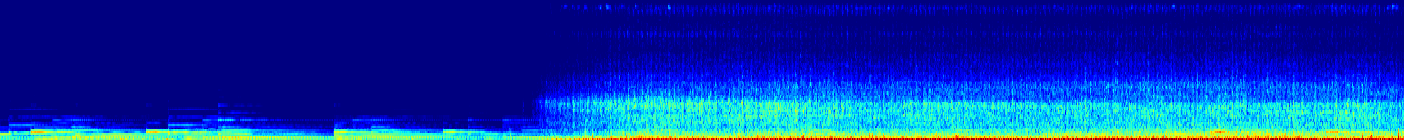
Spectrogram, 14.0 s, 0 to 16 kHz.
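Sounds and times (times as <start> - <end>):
motorcycle engine running: 5.4 - 14.0.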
